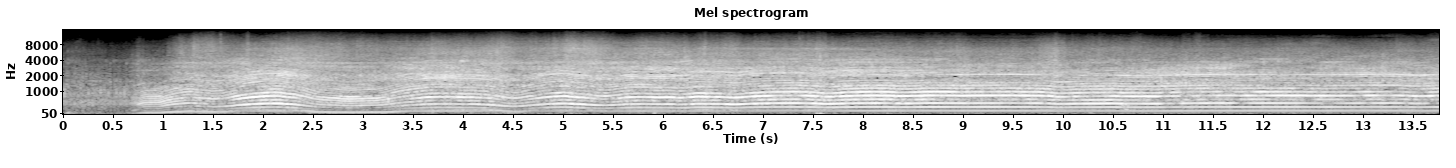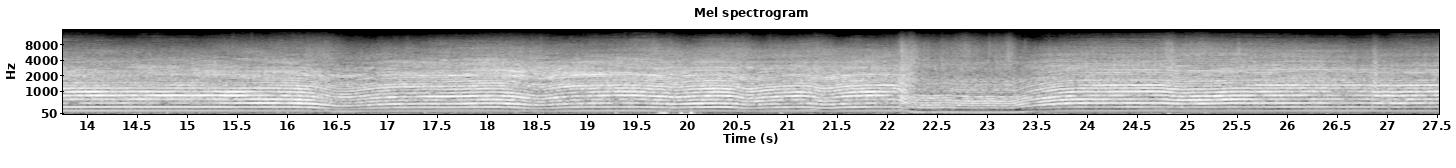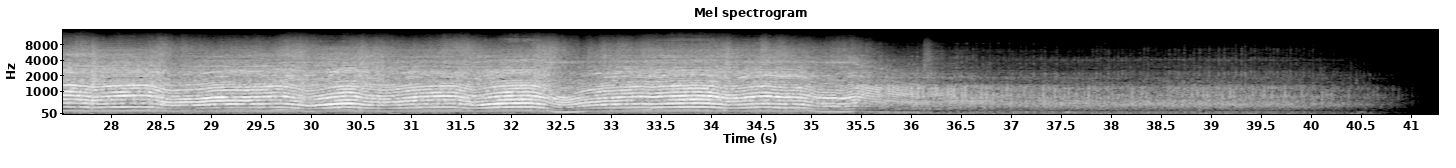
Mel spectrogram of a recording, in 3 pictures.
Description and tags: Brushcutter in action
As I walked through the woods, I heard a brushcutter, and when I got closer I recorded some of the sound.
Equipment used
Recorder Zoom H4n pro
Microphone Sennheiser shotgun MKE 600
Triton Audio FetHead(no phantom thru)
Rycote Classic-softie windscreen
Wavelab
brush, brushcutter, brush-saw, bensin, string-trimmer, graas, forestry, machine, string, saw, busch-wood, forest-machine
